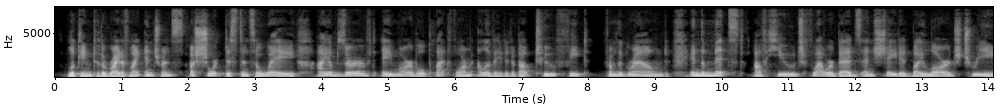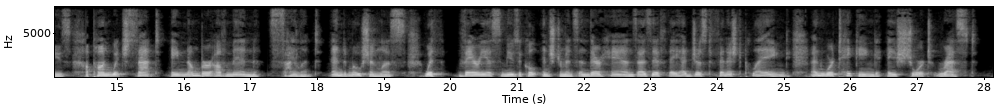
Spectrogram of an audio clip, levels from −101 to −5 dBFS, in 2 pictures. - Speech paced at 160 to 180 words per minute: No, average, 140 wpm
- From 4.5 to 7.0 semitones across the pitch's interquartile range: Yes, average, 5.2 semitones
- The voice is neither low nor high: Yes, medium, 160 Hz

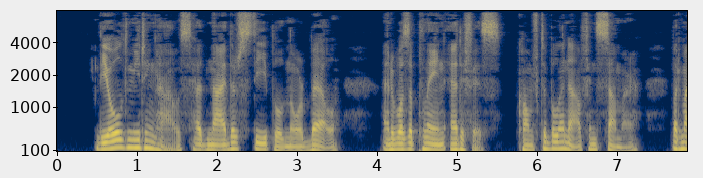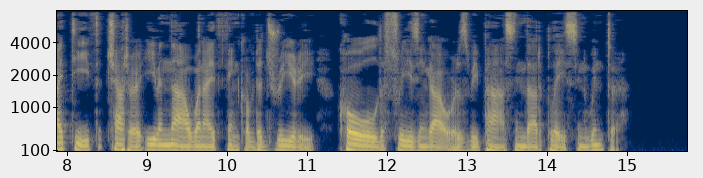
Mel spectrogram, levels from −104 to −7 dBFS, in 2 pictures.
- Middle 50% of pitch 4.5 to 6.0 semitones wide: No, average, 4.1 semitones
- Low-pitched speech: Yes, low, 105 Hz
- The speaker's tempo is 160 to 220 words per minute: No, average, 150 wpm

